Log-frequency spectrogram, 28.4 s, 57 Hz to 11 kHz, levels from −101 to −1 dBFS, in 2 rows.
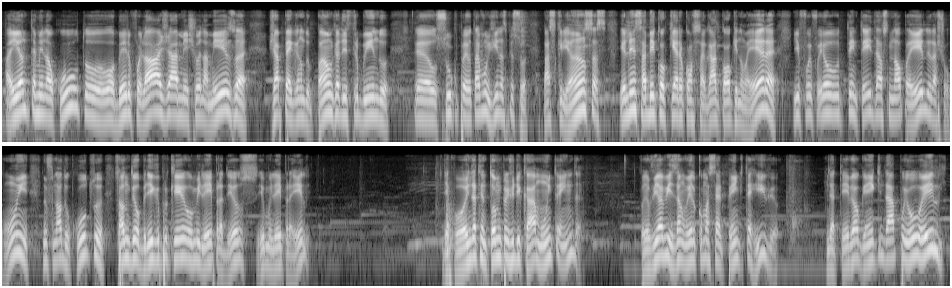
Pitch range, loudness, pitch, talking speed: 145-170 Hz, -17 LUFS, 155 Hz, 205 wpm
